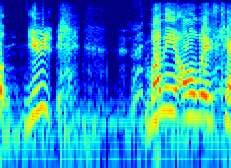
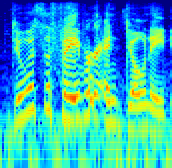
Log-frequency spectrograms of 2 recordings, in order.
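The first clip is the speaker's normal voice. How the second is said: normal talking voice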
